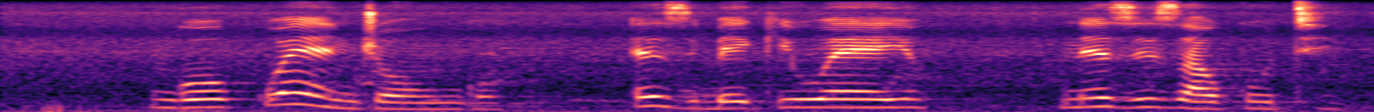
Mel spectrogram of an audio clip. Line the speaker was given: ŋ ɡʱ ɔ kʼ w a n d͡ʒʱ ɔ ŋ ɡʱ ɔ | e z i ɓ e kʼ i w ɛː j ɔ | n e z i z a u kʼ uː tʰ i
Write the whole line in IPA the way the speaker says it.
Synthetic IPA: ŋ ɡʱ ɔ kʼ w ɛ n d͡ʒʱ ɔ ŋ ɡʱ ɔ | e z i ɓ e kʼ i w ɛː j ɔ | n e z i z a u kʼ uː tʰ i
